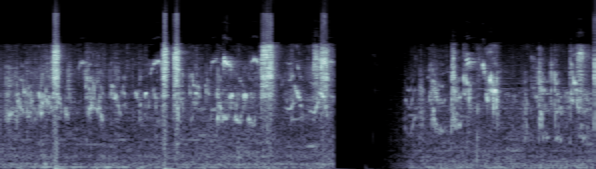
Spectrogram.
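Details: Lively budgerigar warbling, intended to encourage the birds to mate. Scratchy chirps and squeaky rising notes pour out, then break off in a short silence before the chatter resumes.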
